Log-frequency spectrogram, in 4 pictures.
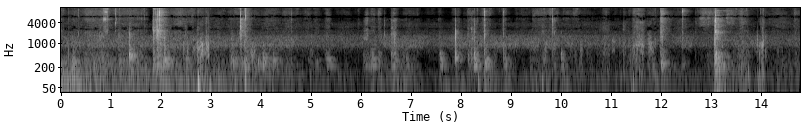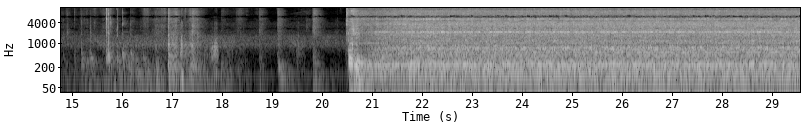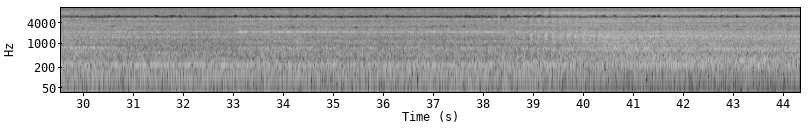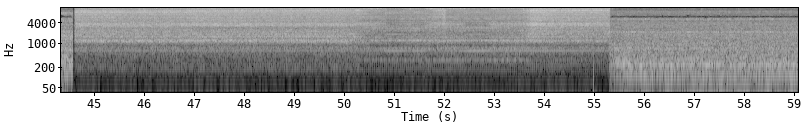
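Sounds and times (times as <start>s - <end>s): lathe cutting hiss: 20.5s - 59.0s
metal lathe running: 20.5s - 59.0s.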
